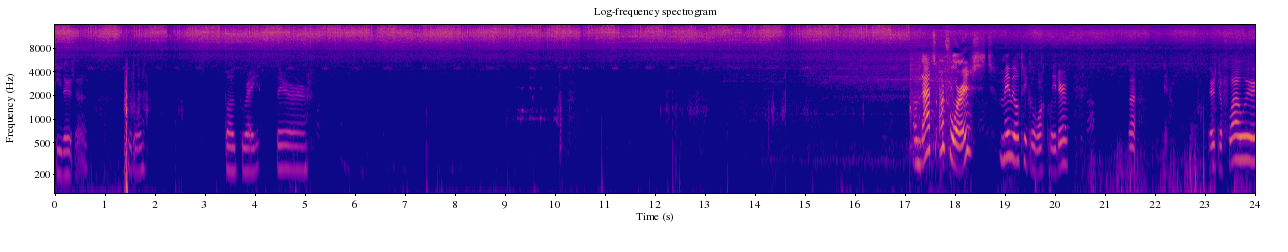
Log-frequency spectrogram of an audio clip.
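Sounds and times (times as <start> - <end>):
insects chorus: 0.0 - 24.0.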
